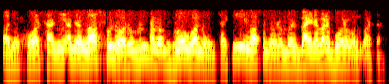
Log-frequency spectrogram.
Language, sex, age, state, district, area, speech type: Nepali, male, 30-45, West Bengal, Jalpaiguri, urban, conversation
